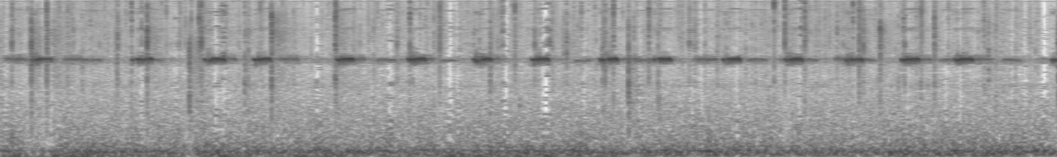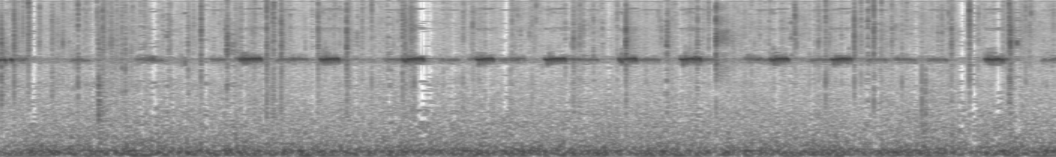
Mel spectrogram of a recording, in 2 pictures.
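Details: Crickets singing beside a lake at sunset: steady, high, evenly spaced chirps repeating several times a second throughout, over the snap and crackle of a bonfire and a low rumbling background.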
